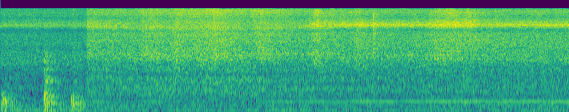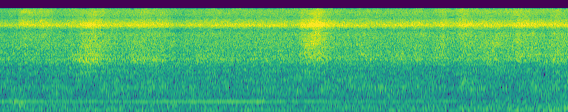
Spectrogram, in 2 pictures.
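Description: Steady machine hiss with a held hum. The hum comes in about two and a half seconds in and drops out near the end.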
